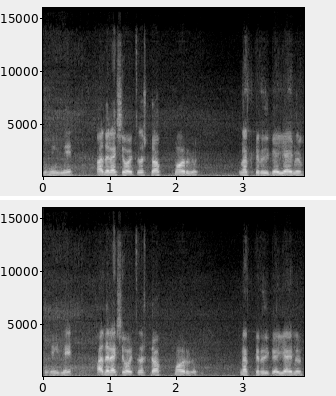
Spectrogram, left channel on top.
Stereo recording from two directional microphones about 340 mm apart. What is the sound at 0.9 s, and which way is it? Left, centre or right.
Speech, right.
